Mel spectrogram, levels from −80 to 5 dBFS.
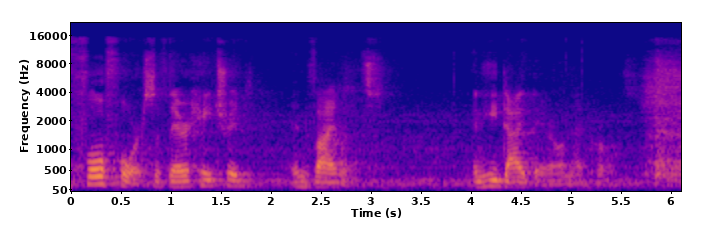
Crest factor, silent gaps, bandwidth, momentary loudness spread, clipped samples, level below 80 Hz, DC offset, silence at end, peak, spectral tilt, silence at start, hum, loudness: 20 dB; none; 15.5 kHz; 22 LU; under 0.1%; -74 dBFS; under 0.1%; 0 s; -10 dBFS; -4.5 dB/octave; 0 s; none; -29 LUFS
